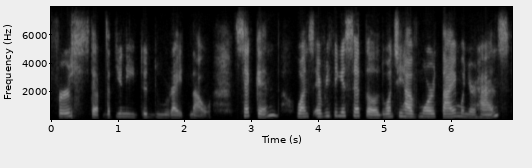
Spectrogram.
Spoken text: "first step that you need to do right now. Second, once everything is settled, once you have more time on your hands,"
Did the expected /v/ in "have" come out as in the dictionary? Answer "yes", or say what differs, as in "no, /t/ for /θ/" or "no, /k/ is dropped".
yes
